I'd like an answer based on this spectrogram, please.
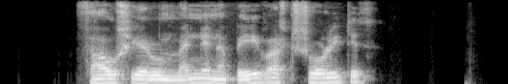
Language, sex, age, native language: Icelandic, male, 40-49, Icelandic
